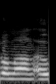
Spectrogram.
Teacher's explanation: it's sort of a long oh but it's really not quiet it's more of an O it's a little bit more open sound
